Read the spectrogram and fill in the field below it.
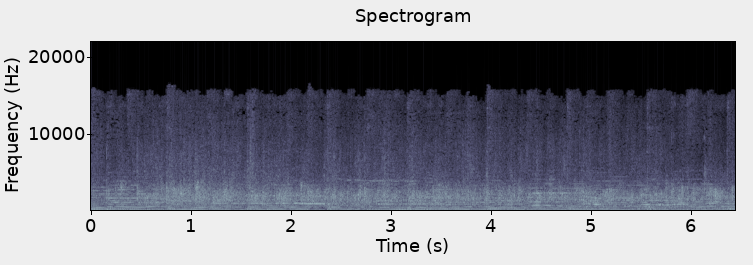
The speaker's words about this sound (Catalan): us demanem que no aparteu els ulls de l'escenari i que aplaudiu amb totes les vostres forces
